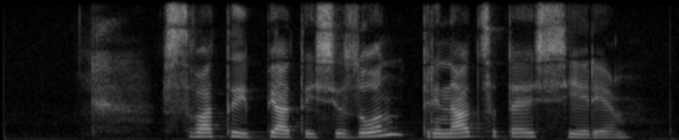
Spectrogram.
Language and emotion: Russian, neutral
